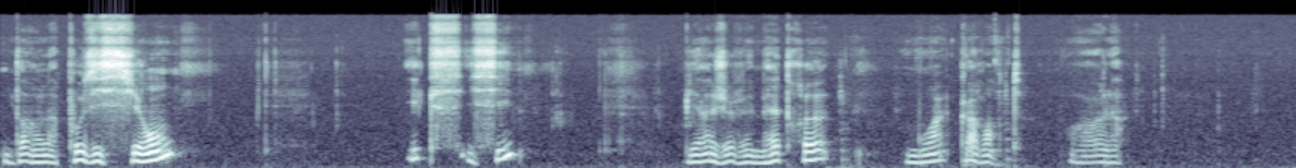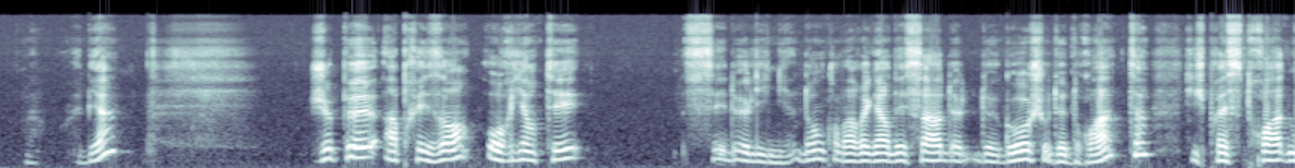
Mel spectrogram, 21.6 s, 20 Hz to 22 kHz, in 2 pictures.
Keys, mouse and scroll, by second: 2.7-3.0 scroll down 1, 3.7-4.0 scroll down 1, 4.2-5.6 scroll down 5, 6.1-6.7 scroll down 4, 7.6 KP_Subtract, 8.0-8.3 typing, 10.1 click, 11.7 click, 12.4-14.7 drag, 12.9 typing, 21.1 KP_3.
